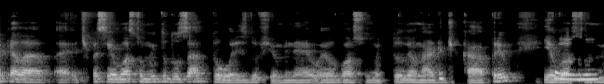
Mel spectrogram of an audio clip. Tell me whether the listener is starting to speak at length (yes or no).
no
